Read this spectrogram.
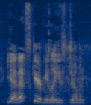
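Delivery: ordinary talk, nothing marked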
